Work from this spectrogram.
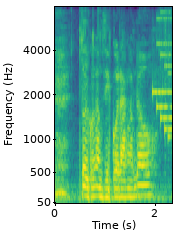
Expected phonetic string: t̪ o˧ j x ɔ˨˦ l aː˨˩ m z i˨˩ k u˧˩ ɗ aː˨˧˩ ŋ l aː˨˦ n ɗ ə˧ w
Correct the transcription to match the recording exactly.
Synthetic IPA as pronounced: t̪ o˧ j k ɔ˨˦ l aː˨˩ m z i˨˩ k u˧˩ ɗ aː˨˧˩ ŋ l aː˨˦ m ɗ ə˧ w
